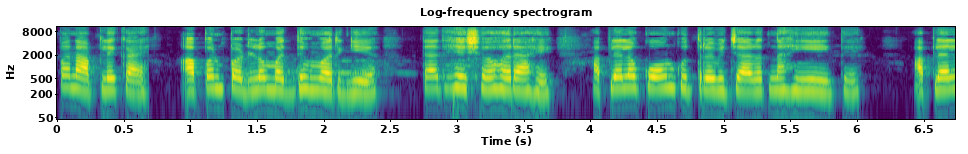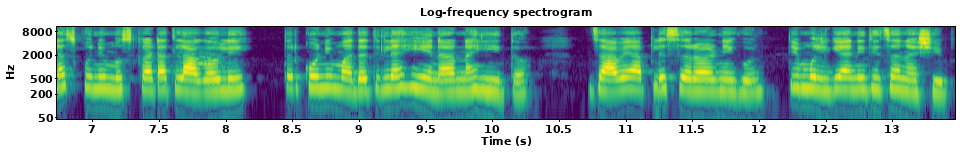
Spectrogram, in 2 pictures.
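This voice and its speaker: A woman narrating a story in the first person, soft and expressive. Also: high voice, moderate pace, dry recording, studio quality.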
